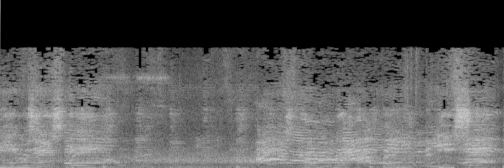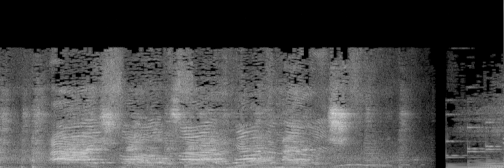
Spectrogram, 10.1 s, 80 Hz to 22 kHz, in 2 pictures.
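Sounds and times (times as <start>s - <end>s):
children singing in unison: 0.0s - 8.6s.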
